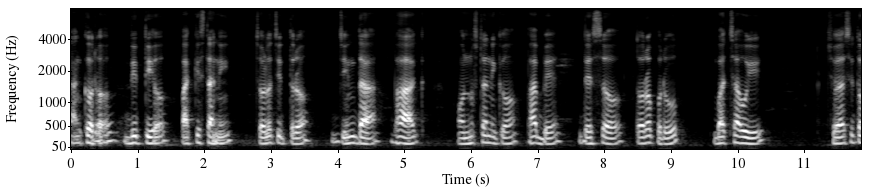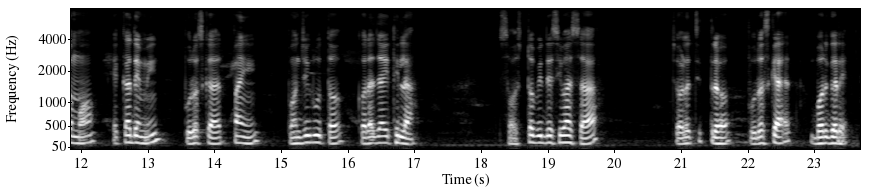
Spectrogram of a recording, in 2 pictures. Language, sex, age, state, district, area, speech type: Odia, male, 18-30, Odisha, Balasore, rural, read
